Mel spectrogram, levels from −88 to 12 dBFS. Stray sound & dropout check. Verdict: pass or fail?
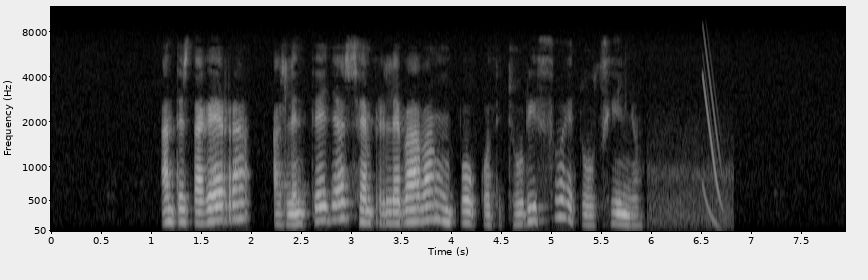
fail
